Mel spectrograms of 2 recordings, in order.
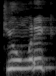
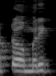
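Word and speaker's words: turmeric: ऐसा नहीं है, both the pronunciations are correct. ट्यूमरिक is more of एन अमेरिकन pronunciation और टर्मरिक क्या है, ब्रिटिश प्रोनाउंसिएशन है।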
